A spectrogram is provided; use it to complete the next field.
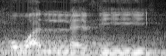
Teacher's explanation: Karena dia sifatnya hanya sebagai tambahan, maka wwunya masuk kepada lam. Bukan wa alladzi, tapi walladzi ya. Langsung masuk pada lamnya. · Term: hamzah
